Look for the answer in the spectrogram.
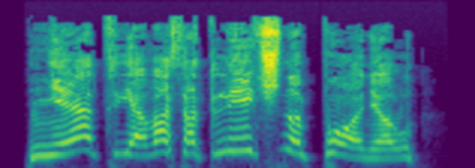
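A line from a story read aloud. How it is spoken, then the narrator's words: Yelled. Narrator (Russian): завопил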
